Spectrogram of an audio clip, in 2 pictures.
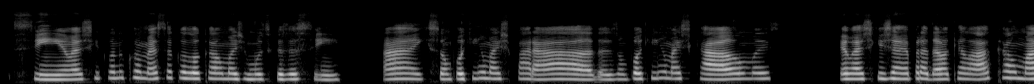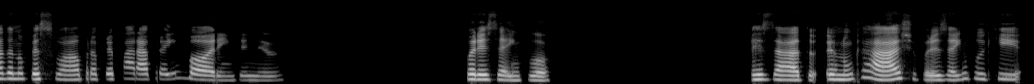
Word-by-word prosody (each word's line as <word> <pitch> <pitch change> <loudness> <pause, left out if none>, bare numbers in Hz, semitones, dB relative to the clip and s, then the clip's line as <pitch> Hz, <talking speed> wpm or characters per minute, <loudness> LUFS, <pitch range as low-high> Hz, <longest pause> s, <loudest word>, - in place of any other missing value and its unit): Sim. 225 - 0
Eu 225 - -1
acho 235 +5 -2
que 280 - -11
quando 290 +1 -6
começa 290 -1 -3
a - - -8
colocar 270 -2 +1
umas 255 -1 0
músicas, 235 0 -2
assim. 225 -2 -3 0.4
Ai 250 0 0
que - - -19
são 245 -2 -3
um - - -5
pouquinho 255 +3 0
mais 260 -1 -4
paradas 235 -2 0
um 235 - -8
pouquinho 275 +3 -2
mais 270 0 -5
calmas. 260 +3 +1 0.6
Eu 250 +1 +2
acho 255 0 +1
que 265 - -3
já 270 0 +1
é 255 - 0
pra 265 -1 -1
dar 240 0 +1
aquela 245 -1 -2
acalmada 270 -2 0
no 260 0 -2
pessoal 245 -3 -1
pra 245 +1 -7
preparar 245 0 -2
pra 245 -2 -10
ir 240 - -7
embora. 230 -8 +1
Entendeu? 195 0 -12 1.8
Por 235 -1 +7
exemplo 200 -4 +2 2.0
Exato. 215 -3 +3
Eu 235 0 +4
nunca 235 +8 -1 0.3
acho, 265 -3 0
por - - -6
exemplo, 215 +5 -1
que 235 0 -4
245 Hz, 140 wpm, -23 LUFS, 225-265 Hz, 2.0 s, Por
